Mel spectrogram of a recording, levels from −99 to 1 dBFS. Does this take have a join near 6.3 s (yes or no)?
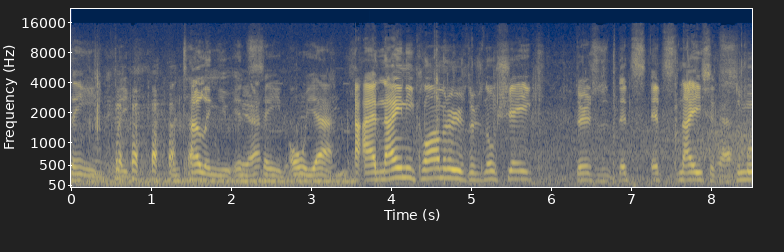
no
